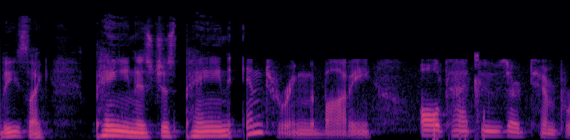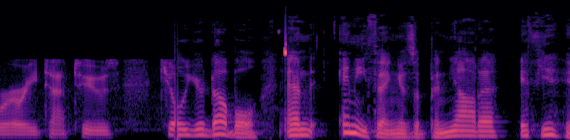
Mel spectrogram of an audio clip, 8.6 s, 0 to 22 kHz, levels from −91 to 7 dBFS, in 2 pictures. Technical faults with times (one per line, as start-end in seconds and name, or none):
0.00-8.55 MP2 compression
1.83-5.60 input switched to a poorer device
3.25-3.63 DAB burbling
6.27-6.61 DAB burbling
